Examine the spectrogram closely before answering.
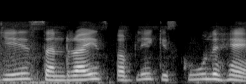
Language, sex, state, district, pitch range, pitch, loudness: Hindi, female, Chhattisgarh, Balrampur, 205-240 Hz, 225 Hz, -18 LUFS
